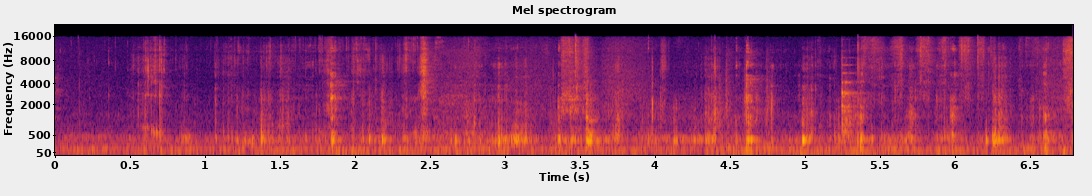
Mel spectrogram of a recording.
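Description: Close-miked chewing of a crispy fried chicken tender: a busy run of small crunches and mouth clicks.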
